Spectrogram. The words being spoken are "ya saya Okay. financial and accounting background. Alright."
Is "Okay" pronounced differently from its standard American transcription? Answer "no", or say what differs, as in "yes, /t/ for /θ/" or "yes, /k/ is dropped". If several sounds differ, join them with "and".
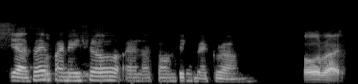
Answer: yes, /k/ is dropped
